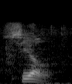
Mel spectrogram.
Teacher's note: Y lleva tilde. Es un diptongo. Y se leen en la misma sílaba.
